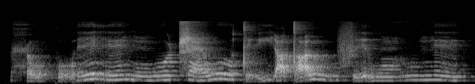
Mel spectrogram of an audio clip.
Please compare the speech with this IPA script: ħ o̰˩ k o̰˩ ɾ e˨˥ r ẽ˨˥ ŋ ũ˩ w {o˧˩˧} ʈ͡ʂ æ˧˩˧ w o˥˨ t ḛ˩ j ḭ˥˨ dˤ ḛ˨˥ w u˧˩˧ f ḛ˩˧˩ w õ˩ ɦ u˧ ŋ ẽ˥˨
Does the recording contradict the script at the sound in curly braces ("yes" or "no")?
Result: yes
